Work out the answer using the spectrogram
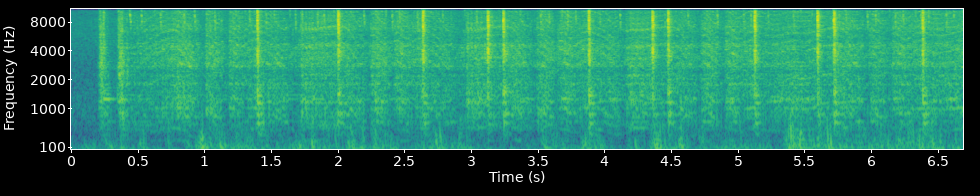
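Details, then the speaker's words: Trans Am under restoration, started on a jump box: rough, uneven running with irregular sharp clacks and knocks over it; odd mechanical noise, cause unknown and still to be found. "But it sounds kind of funny. Right? Doesn't that sound wonderful? I have no fucking idea what that is, so we're gonna have to figure this out."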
